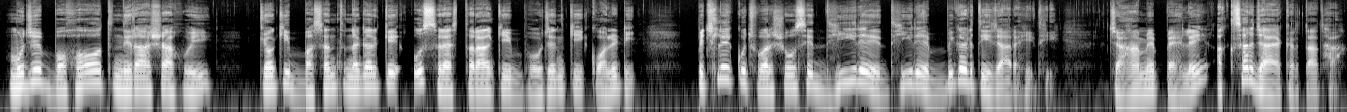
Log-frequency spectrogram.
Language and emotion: Hindi, sad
